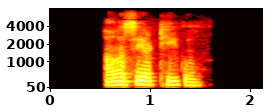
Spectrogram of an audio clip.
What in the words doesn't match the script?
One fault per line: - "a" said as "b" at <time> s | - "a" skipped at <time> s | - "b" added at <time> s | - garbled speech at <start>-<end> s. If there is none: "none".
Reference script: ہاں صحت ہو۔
- "ٹھیک" added at 1.1 s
